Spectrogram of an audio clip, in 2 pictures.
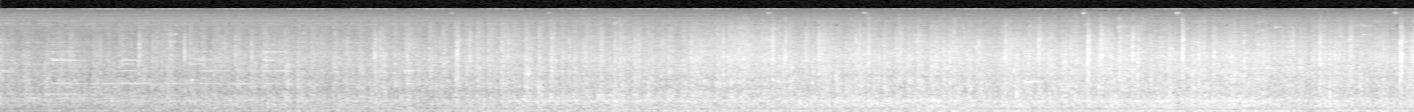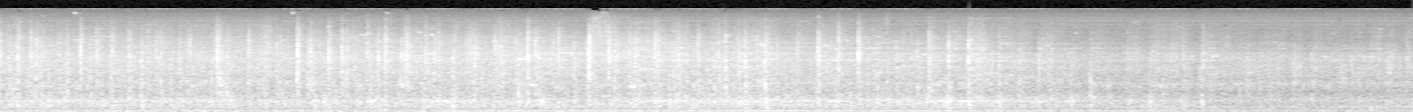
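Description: Passenger cars of a steam-hauled train rolling past, their wheels clicking over the rail joints in a steady clatter. It swells over the first several seconds and eases off over the last few.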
